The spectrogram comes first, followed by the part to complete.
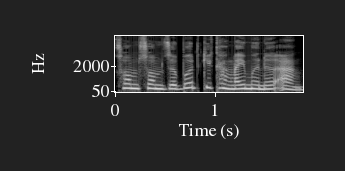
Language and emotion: Bodo, neutral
